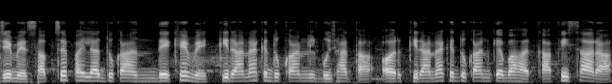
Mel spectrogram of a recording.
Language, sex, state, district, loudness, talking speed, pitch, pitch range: Bhojpuri, male, Bihar, Muzaffarpur, -16 LUFS, 195 wpm, 160 Hz, 150-170 Hz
